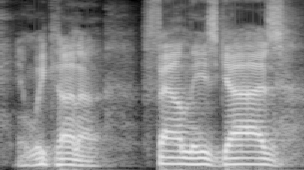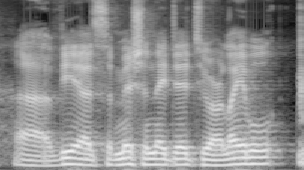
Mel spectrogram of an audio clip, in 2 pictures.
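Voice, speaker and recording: With a slight Kentucky accent, a man speaks at a moderate pace, his fairly low voice holding a fairly even intonation. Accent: slight Kentucky Southern. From Michigan. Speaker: record label interviewer. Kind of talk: interview. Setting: studio.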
